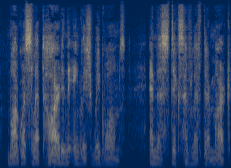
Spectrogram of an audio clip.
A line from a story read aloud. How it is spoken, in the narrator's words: returned the savage, with a hollow laugh, which did not conceal the fierce temper which nearly choked him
